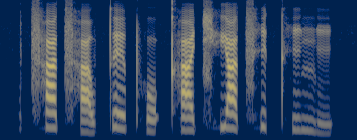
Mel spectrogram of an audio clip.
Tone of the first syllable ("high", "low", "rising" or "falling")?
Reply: high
